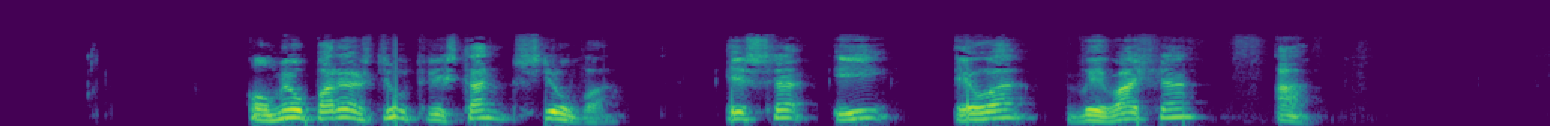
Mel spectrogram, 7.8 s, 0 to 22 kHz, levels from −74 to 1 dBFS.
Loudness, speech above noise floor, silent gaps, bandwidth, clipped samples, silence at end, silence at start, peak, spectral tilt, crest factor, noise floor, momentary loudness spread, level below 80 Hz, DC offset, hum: -18 LUFS; 66 dB; none; 8.2 kHz; under 0.1%; 1.2 s; 1.25 s; -2 dBFS; -5 dB/octave; 18 dB; -84 dBFS; 10 LU; -54 dBFS; under 0.1%; none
